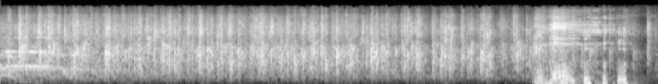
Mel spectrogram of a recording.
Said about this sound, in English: Yeah, you can applaud for that game too.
